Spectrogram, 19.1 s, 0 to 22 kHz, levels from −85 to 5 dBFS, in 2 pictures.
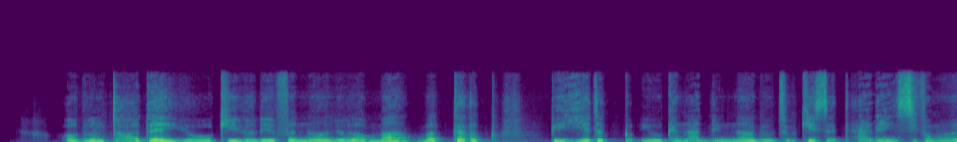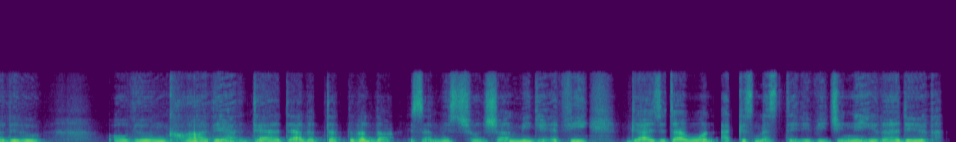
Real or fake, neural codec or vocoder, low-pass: fake; codec, 16 kHz in and 24 kHz out, 0.4 kbps, LongCat-Audio-Codec, two codebook decoder; 10.8 kHz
